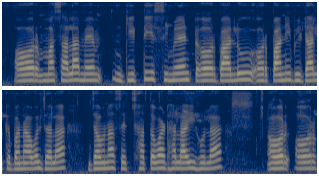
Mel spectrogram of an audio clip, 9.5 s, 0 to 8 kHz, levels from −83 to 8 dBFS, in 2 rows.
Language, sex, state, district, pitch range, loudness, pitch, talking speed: Bhojpuri, female, Bihar, Gopalganj, 210-225 Hz, -29 LUFS, 215 Hz, 135 wpm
